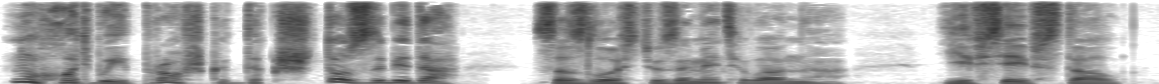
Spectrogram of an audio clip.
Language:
Russian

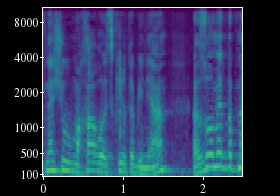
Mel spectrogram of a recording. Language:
Hebrew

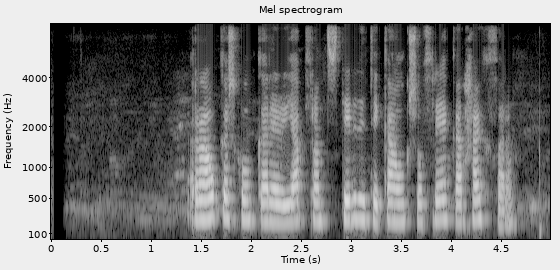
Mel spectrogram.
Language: Icelandic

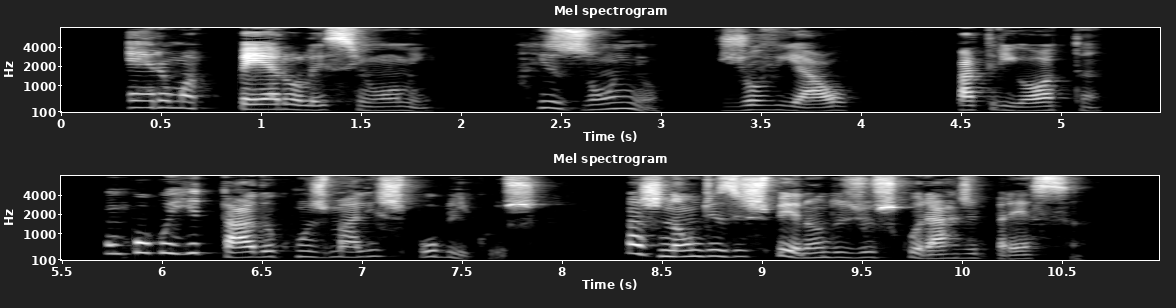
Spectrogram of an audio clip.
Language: Portuguese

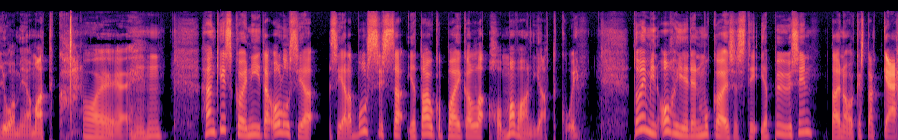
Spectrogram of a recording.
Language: Finnish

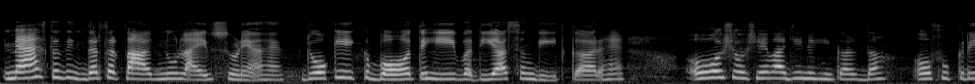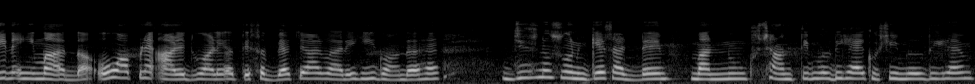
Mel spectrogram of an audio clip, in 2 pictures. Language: Punjabi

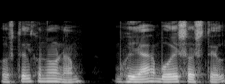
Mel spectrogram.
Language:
Assamese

